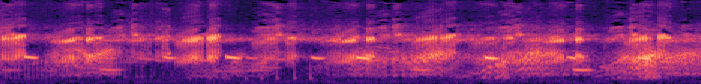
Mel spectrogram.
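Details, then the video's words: Overlapping frog croaks in a busy chorus, rough pulsed calls rising in waves alongside brief higher whistled notes, steady and unbroken. "FROGS CROAKING"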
